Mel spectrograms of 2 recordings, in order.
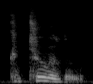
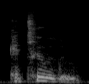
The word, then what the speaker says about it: Cthulhu: the apple ends off with the Call of Cthulhu Cthulhu yeah Cthulhu you know on the track it's on the track title it's spelled que tu Lu but it's actually spelled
